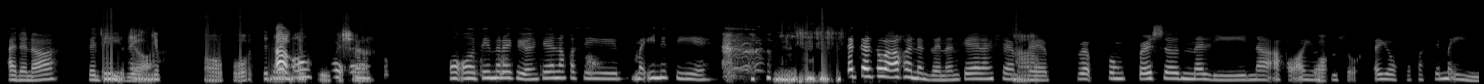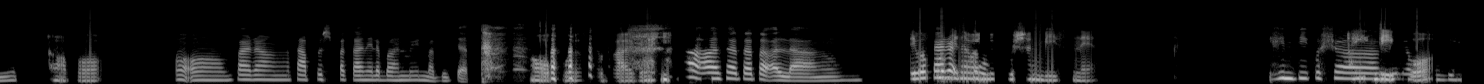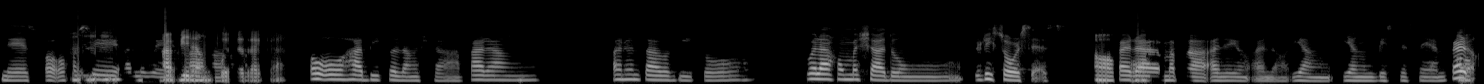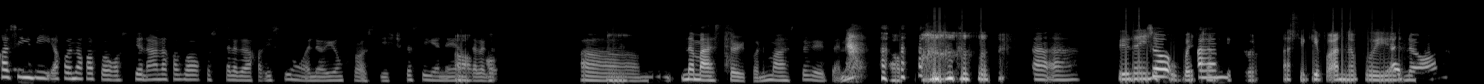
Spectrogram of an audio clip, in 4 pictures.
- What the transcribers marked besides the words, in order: static; distorted speech; dog barking; chuckle; laughing while speaking: "Hmm"; chuckle; laugh; tapping; laugh
- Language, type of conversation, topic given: Filipino, unstructured, Ano ang mga pinakanakagugulat na bagay na natuklasan mo sa iyong libangan?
